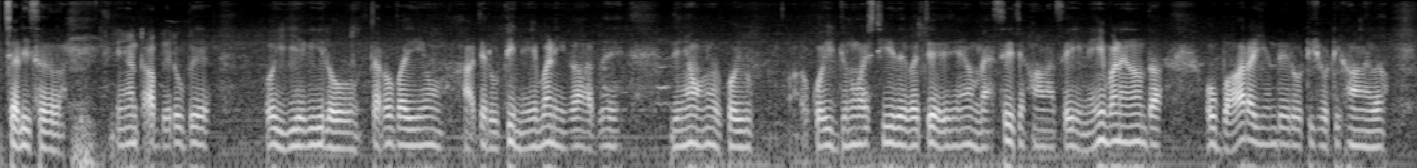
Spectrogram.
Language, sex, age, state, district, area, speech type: Dogri, male, 18-30, Jammu and Kashmir, Reasi, rural, spontaneous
